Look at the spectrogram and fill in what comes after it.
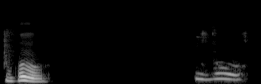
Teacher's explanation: Bu is for 1 second because it's a simple dhamma.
